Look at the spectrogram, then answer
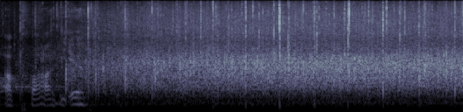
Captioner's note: audience applauds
